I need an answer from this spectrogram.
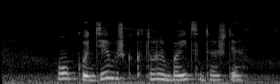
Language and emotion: Russian, neutral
